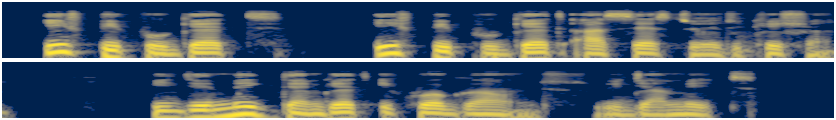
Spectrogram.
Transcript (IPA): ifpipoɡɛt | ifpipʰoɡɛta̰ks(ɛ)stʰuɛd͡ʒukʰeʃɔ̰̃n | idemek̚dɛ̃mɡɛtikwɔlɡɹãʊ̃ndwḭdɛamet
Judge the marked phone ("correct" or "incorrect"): correct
